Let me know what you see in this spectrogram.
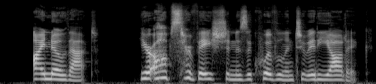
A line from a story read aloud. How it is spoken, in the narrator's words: retorted sharply with a mocking laugh, back to her own confident self and seething with a tongue as potent as poison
